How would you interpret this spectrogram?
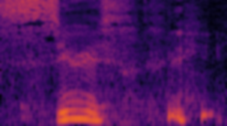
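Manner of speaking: slow, whispered word. Real, not acted. Joking with a co-host about unsanitary harvesting, whispered. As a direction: whisper it, drawing it out. Mock outrage at smoking while harvesting.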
